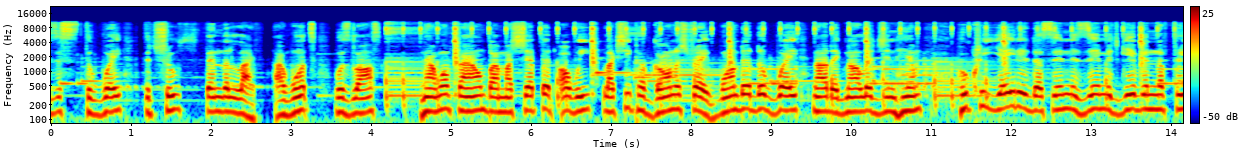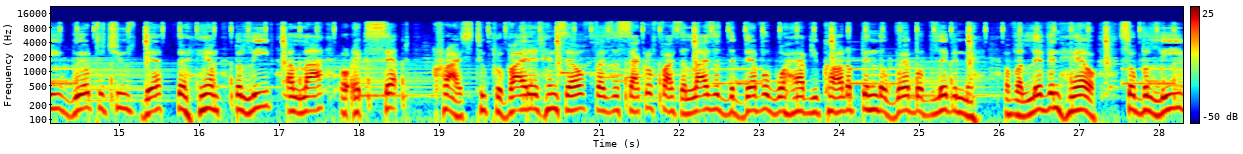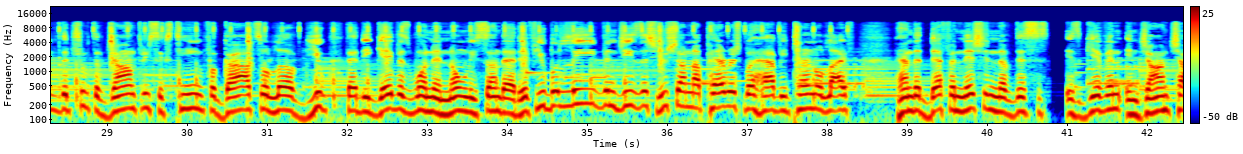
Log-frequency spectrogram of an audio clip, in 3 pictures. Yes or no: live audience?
no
